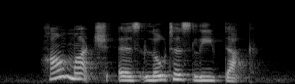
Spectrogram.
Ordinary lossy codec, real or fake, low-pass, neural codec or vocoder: none; real; 7.2 kHz; none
